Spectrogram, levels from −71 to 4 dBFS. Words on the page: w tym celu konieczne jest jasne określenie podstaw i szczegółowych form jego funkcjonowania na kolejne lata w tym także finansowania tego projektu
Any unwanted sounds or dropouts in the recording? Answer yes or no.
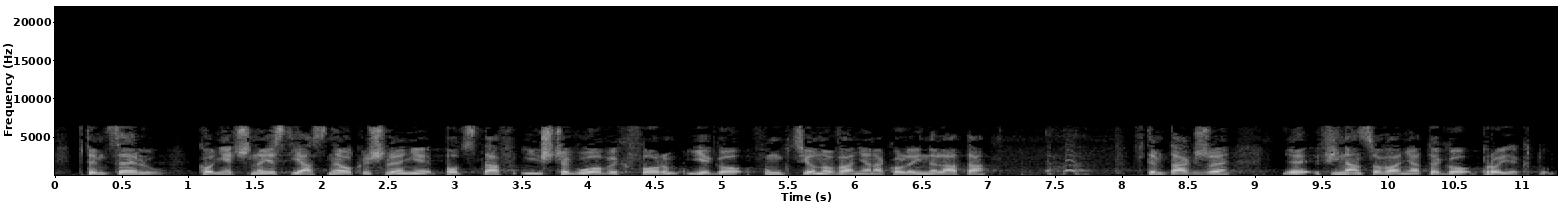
yes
